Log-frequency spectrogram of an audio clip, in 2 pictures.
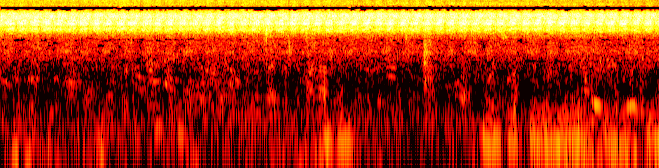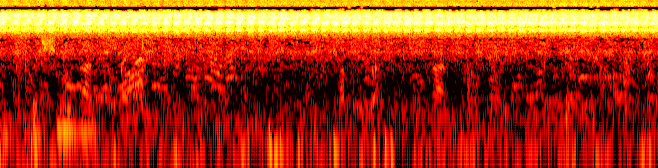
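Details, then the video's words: Cicadas at sunset on the steep coast of Cape Fiolent, Crimea: a steady, unbroken high-pitched buzzing drone fills the air, with a low rumble of waves beneath and brief faint bird notes. "Cicadas at sunset."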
